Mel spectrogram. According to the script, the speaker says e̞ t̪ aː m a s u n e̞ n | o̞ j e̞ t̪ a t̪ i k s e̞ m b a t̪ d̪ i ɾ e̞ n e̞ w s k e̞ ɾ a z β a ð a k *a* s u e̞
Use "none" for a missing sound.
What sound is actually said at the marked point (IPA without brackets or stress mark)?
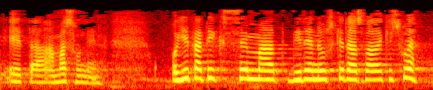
i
